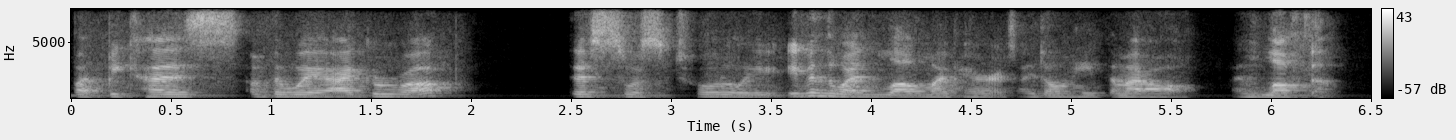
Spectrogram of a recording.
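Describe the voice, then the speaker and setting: With vocal fry, a woman talks at a fairly quick pace in a fairly low pitch. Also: ordinary pitch variation. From Saudi Arabia. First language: Arabic. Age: 30s. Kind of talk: casual chat. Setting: live stream.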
